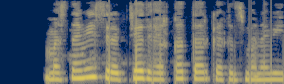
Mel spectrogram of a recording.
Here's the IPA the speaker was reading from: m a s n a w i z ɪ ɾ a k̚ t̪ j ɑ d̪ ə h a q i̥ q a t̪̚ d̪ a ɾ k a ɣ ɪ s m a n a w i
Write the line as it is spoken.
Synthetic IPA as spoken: m a s n a w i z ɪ ɾ a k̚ t̪ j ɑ d̪ ə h a q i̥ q a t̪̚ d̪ a ɾ k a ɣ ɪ z m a n a w i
